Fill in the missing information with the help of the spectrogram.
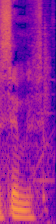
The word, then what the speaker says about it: Simons: Did I say that right? Simons? Simons? – Yeah, Simons. – Simons. It's spelled weird.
